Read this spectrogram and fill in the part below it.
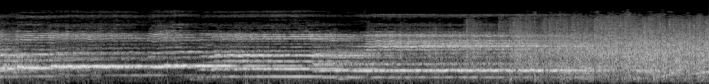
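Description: An anthem plays over loudspeakers in a large echoing rink.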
